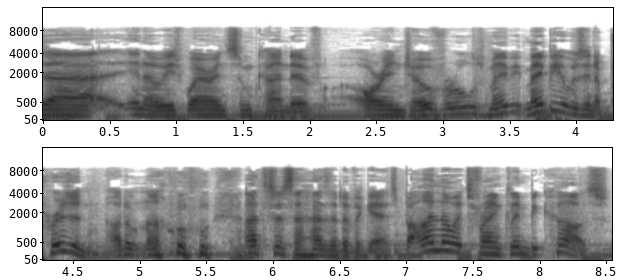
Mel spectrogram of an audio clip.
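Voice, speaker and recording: A man hosting a gaming show, his voice slightly croaky from just waking up as he rambles through screenshot commentary with many restarts. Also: mid-range voice. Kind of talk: casual commentary on game screenshots.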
